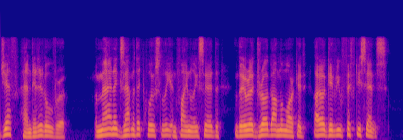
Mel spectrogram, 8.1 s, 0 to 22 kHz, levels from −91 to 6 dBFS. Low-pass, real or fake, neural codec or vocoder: 7.2 kHz; fake; codec, 16 kHz in and 24 kHz out, 0.8 kbps, FocalCodec, streaming, 65536 codes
